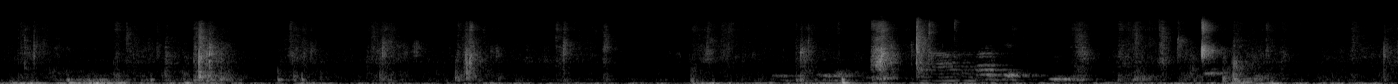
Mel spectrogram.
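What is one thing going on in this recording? Footsteps thud and scuff on a wooden floor.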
